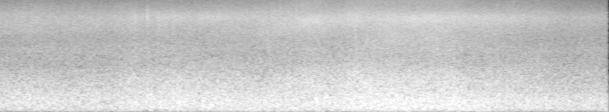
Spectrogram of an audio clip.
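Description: Sea surf washing on the beach: a steady rush that swells to its loudest about four seconds in, then eases off.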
